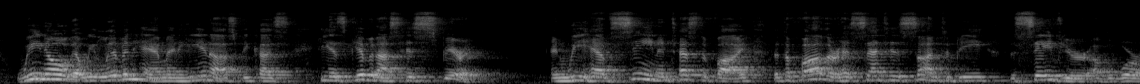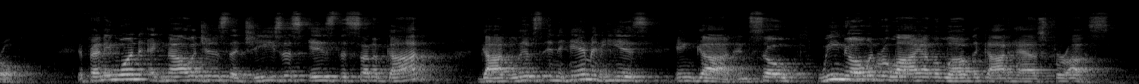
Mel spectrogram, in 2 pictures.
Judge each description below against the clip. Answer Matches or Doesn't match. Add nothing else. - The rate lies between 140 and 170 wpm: Doesn't match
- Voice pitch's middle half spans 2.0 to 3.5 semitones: Doesn't match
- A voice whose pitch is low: Doesn't match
